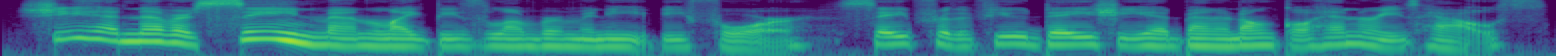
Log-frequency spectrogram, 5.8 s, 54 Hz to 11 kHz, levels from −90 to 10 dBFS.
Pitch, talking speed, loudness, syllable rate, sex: 165 Hz, 225 wpm, -19 LUFS, 5.5 syllables/s, female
